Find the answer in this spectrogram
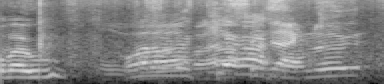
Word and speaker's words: Queyras: On va dans le Keras. À Seyac. Seyac. On va à Seyac combien de temps? Le Kera, on ne prononce pas le S.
